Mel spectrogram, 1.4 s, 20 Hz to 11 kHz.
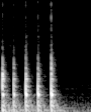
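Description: Five quick knocks on a table, standing in for a mallet striking the side of a cube. Each knock is a short, dull thud centered around 400 Hz that dies away almost at once, and the knocks come in an even, steady rhythm.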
